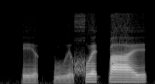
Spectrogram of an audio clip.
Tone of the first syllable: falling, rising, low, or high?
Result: low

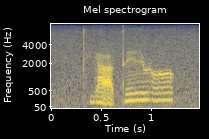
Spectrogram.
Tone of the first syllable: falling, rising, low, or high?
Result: low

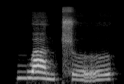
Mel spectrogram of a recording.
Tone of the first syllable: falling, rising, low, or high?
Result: falling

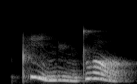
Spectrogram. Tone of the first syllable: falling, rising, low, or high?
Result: falling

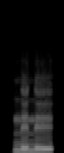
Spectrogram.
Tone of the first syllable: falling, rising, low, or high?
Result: low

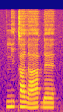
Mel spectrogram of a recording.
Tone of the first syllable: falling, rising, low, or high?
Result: high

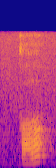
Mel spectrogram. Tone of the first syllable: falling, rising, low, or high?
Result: rising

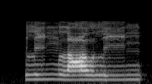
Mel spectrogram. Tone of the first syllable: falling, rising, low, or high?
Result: high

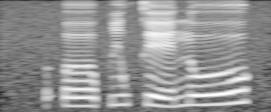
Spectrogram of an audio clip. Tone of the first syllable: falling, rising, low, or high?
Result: low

